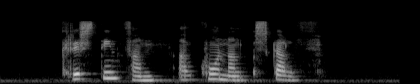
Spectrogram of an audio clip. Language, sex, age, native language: Icelandic, female, 20-29, Icelandic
